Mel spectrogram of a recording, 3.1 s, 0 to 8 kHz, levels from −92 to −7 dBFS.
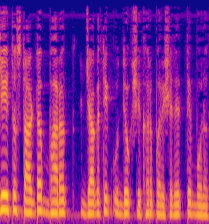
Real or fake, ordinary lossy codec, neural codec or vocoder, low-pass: real; none; none; 7.2 kHz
